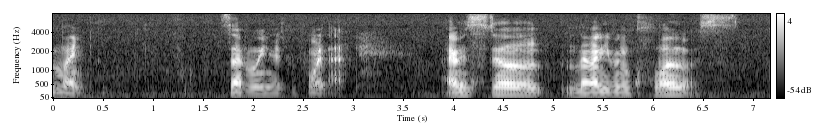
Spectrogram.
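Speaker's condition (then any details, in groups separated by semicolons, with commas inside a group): Cerebral palsy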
